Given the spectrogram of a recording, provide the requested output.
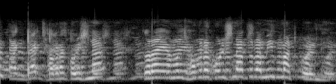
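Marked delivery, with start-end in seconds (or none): none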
